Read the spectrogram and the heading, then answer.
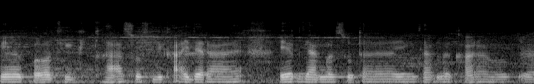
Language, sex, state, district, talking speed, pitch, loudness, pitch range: Hindi, male, Odisha, Khordha, 190 wpm, 115 Hz, -24 LUFS, 115-120 Hz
